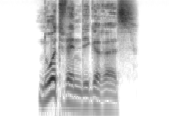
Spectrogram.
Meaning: strong/mixed nominative/accusative neuter singular comparative degree of notwendig
- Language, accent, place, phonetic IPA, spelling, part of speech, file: German, Germany, Berlin, [ˈnoːtvɛndɪɡəʁəs], notwendigeres, adjective, De-notwendigeres.ogg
